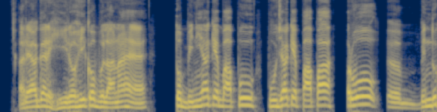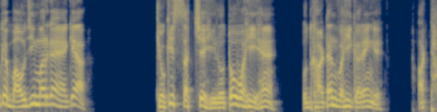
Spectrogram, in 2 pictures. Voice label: hindi sample, male voice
